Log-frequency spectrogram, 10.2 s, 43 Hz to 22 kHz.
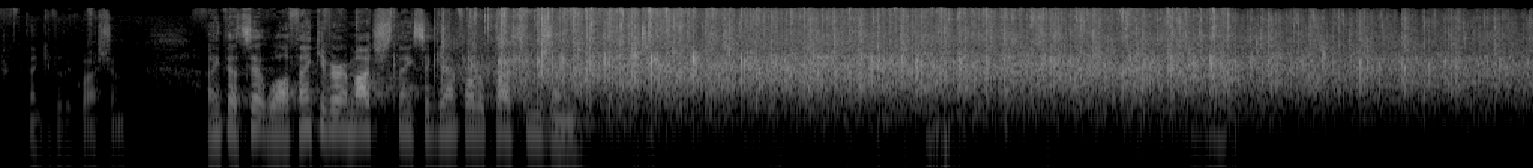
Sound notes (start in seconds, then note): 2.8 crowd applauds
